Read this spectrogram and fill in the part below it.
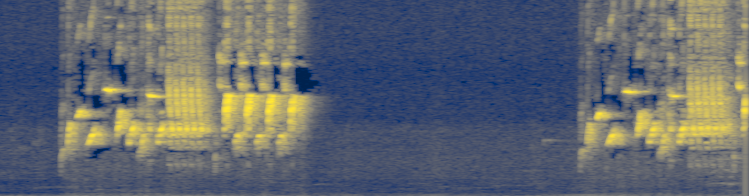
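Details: Goldfinch singing two rich phrases of fast, tinkling twitters mixed with a rasping buzz, about two seconds apart, in quiet surroundings.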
